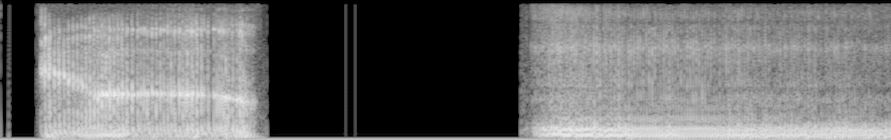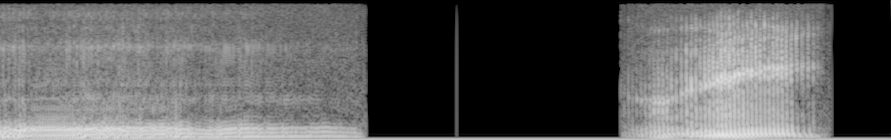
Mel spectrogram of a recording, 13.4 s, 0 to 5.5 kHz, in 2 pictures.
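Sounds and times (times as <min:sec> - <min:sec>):
person snoring: 0:00.3 - 0:02.0, 0:03.9 - 0:09.4, 0:11.4 - 0:12.9.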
